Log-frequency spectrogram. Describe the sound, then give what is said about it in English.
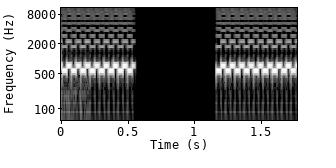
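A telephone rings with a trilling, bell-like tone in two loud bursts separated by a short pause, with no voices. “One year later, she gets a phone call”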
